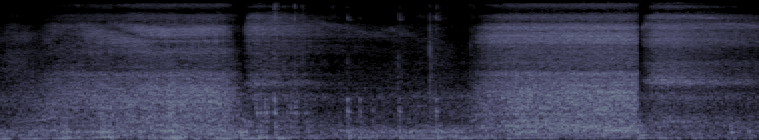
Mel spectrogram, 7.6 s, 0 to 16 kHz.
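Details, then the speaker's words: Travel CPAP machine recorded with a sensitive microphone held right up to it: steady airy hiss and whoosh swelling and easing in breath-like cycles about 16 a minute, with brief quieter dips; CPAP machine noise. "I'm going to put it right up to the machine, record a little bit of the noise from each machine, so you can get a bit of a profile on the noise the different machines make."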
